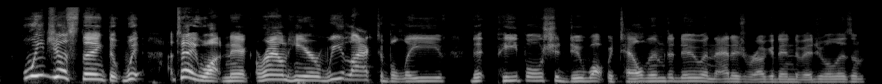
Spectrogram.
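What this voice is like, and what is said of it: Exaggerated regional accent. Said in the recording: “I'm glad that you brought out the accent ... that's how my people talk”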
